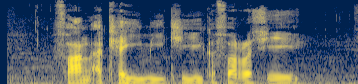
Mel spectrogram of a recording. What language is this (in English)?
Hakha Chin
